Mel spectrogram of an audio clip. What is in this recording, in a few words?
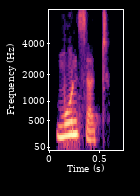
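"moonset", Indian English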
